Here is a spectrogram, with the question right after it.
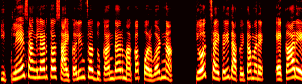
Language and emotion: Goan Konkani, angry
